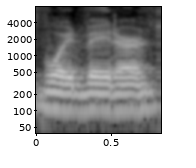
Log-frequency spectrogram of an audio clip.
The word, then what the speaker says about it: Void Vator: It's all just Void Vader. – Mm-hmm. Void Vader, but V-O-I-D, the most important part.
